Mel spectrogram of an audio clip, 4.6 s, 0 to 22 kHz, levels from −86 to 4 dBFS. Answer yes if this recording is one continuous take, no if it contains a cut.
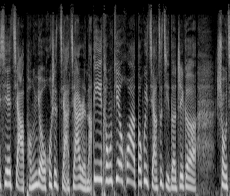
no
